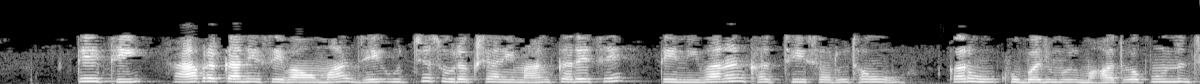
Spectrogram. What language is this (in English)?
Gujarati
